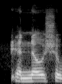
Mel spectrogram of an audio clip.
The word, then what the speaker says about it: Kenosha: Kenosha, Wisconsin, involving Jacob Blake.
